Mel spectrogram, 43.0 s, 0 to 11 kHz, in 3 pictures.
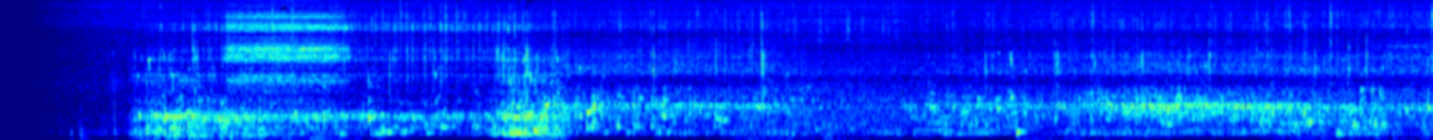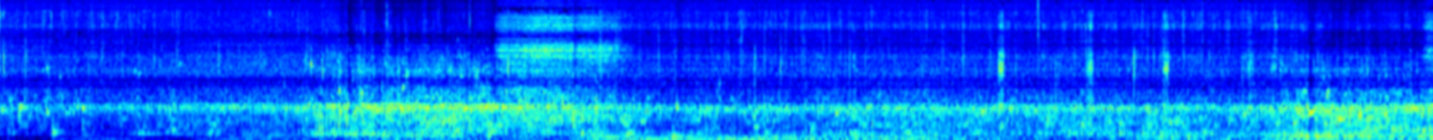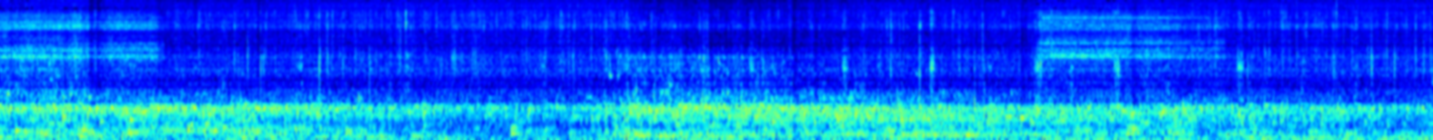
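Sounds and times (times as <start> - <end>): underwater breathing bubbles gurgling: 1.1 - 42.9
regulator hiss: 2.1 - 3.9, 19.3 - 20.9, 28.6 - 30.6, 39.0 - 41.6.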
